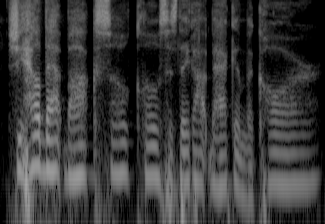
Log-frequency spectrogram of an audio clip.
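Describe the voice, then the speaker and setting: An American man performs as an oral storyteller. He paces a spooky tale deliberately and leans on words for dramatic effect. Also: mid-range voice, slightly rough. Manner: dramatic, deliberate pacing with expressive emphasis.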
